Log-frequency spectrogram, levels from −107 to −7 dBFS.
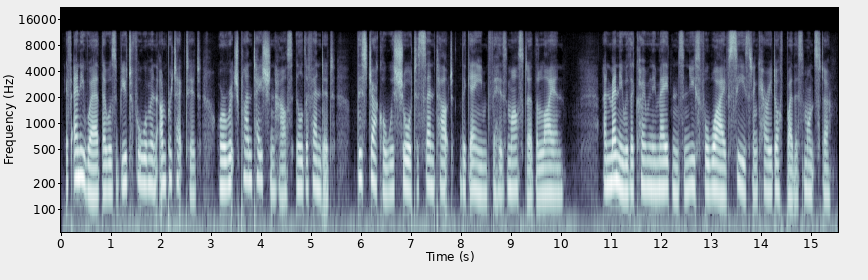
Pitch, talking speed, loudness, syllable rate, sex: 175 Hz, 175 wpm, -20 LUFS, 5.4 syllables/s, female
